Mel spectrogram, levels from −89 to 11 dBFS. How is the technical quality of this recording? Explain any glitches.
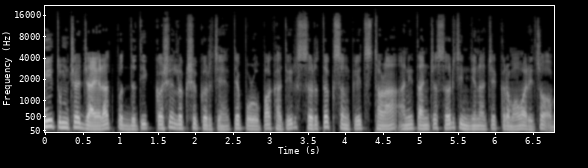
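No technical glitches are audible.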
